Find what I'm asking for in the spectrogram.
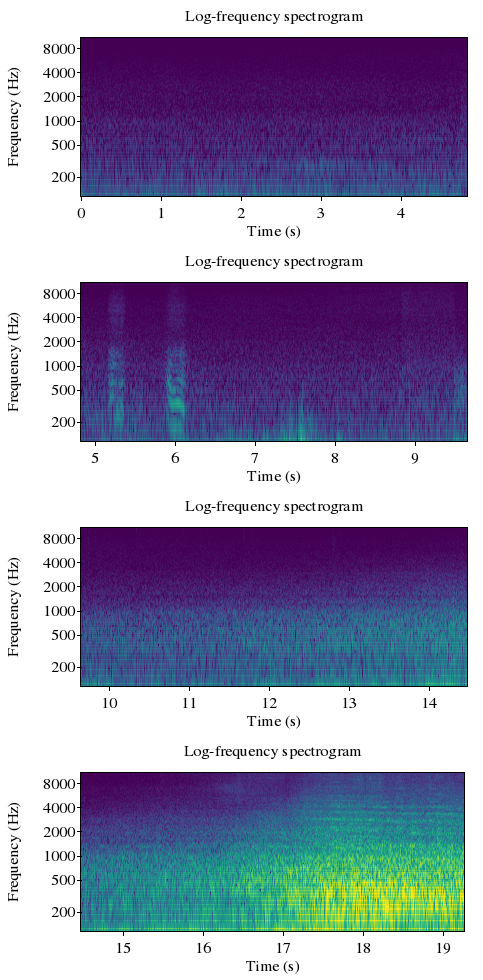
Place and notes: welschen ennest, hagener str, bahnübergang
an bahnübergang, nachmittags, wartend, ein fahrradfahrer schneuzt sich, durchfahrt einer einzelnen lok - aufnahme aus offenem pkw dach
soundmap nrw: social ambiences/ listen to the people - in & outdoor nearfield recordings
